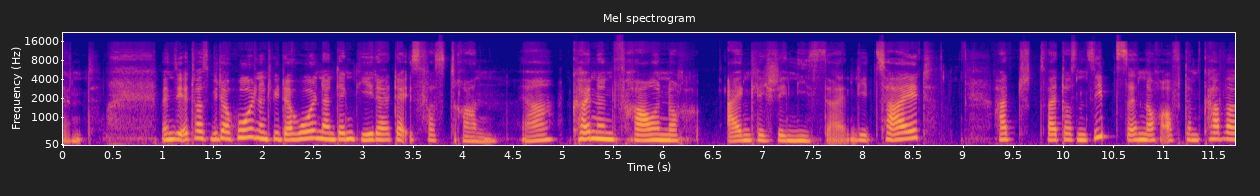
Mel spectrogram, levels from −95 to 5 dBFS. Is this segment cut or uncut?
cut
